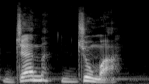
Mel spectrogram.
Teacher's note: We've covered z turning into ż, and now this can merge with a d into dż.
